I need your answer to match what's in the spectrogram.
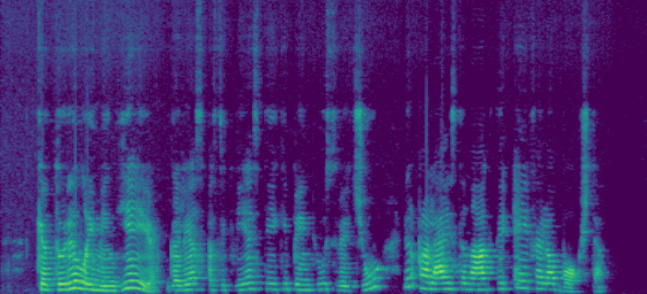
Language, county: Lithuanian, Vilnius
